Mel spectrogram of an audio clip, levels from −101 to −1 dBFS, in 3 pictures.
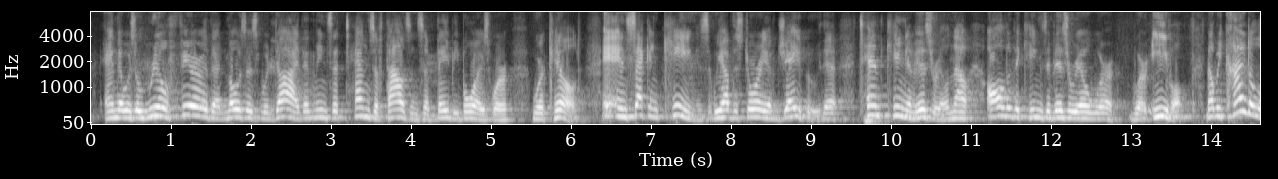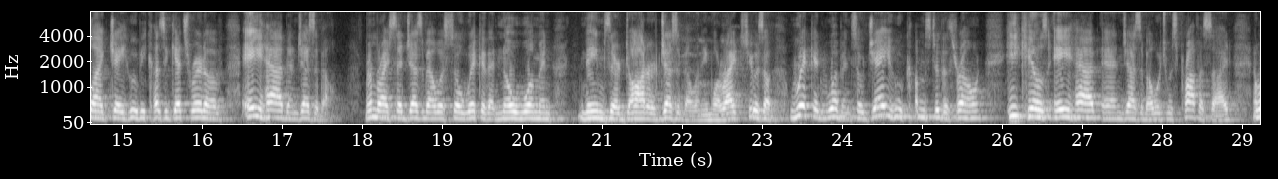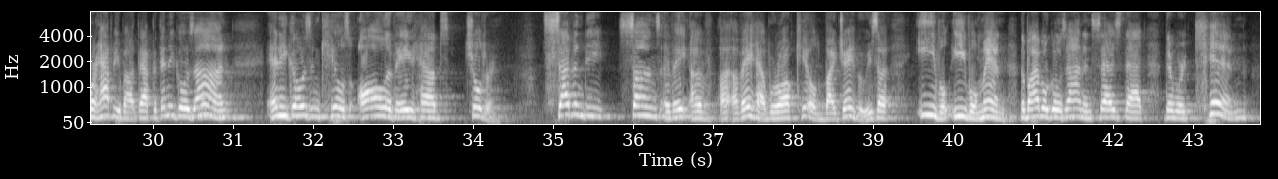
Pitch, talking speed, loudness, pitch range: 190 Hz, 190 wpm, -14 LUFS, 175-210 Hz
